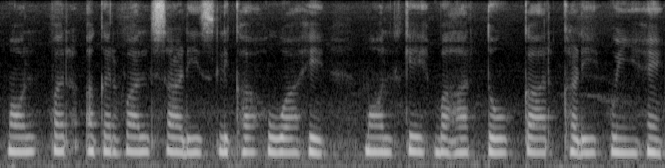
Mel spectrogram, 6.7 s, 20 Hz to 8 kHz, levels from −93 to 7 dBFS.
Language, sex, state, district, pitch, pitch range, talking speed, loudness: Hindi, female, Madhya Pradesh, Bhopal, 215 Hz, 210-225 Hz, 135 wpm, -23 LUFS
